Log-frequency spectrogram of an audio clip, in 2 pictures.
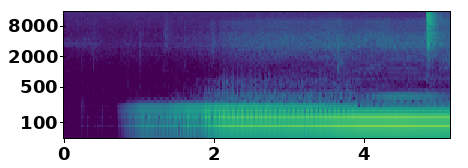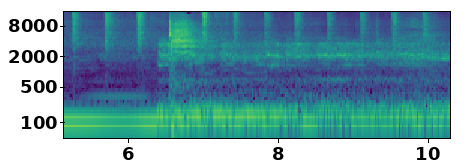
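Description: Live heavy metal band: after a moment of quiet, a held low electric guitar and bass note swells in about a second in, cymbal strikes join around five seconds in, and the full band with drums comes in at about six and a half seconds.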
